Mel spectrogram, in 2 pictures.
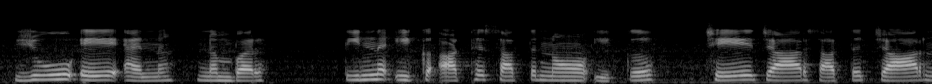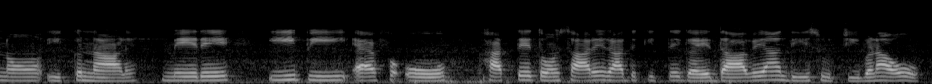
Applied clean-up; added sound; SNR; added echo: none; none; none; none.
